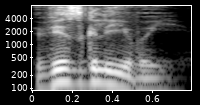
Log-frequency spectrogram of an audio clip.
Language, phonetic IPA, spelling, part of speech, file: Russian, [vʲɪzˈɡlʲivɨj], визгливый, adjective, Ru-визгливый.ogg
- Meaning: 1. shrill, screechy (of a voice or sound) 2. screechy, prone to screeching or screaming (of a person or manner)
